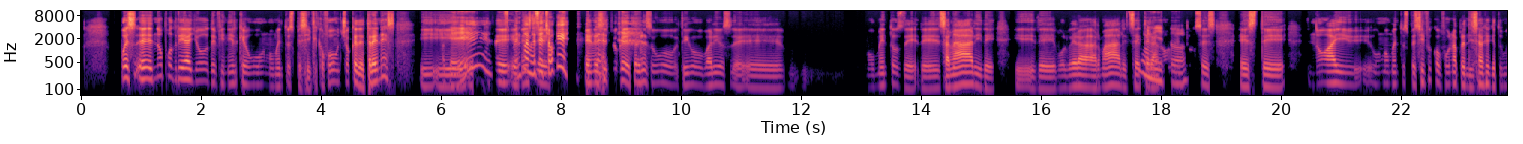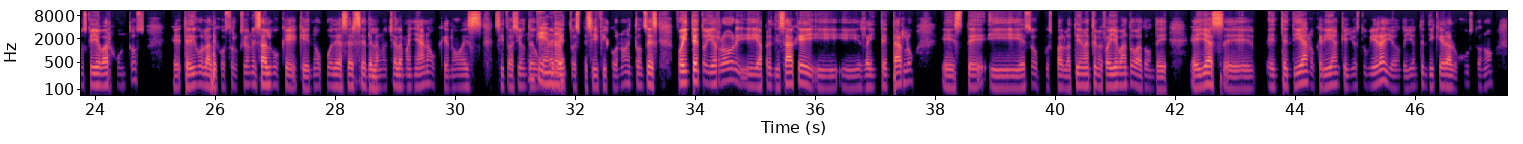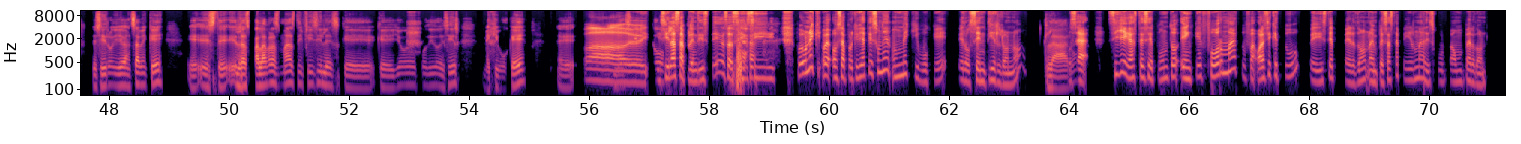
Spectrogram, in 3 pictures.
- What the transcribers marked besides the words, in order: chuckle; tapping; drawn out: "Ay"; chuckle
- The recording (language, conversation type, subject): Spanish, podcast, ¿Cómo piden perdón en tu casa?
